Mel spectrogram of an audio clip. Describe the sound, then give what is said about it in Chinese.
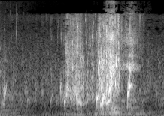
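Water splashing in a royal bathhouse pool: a few surging bursts of sloshing and spattering rise out of a quiet background and swell to a peak before easing off, with no voices. “怎么还泼起水来了？毕竟是皇家浴场，是不是该庄重一些啊？”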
